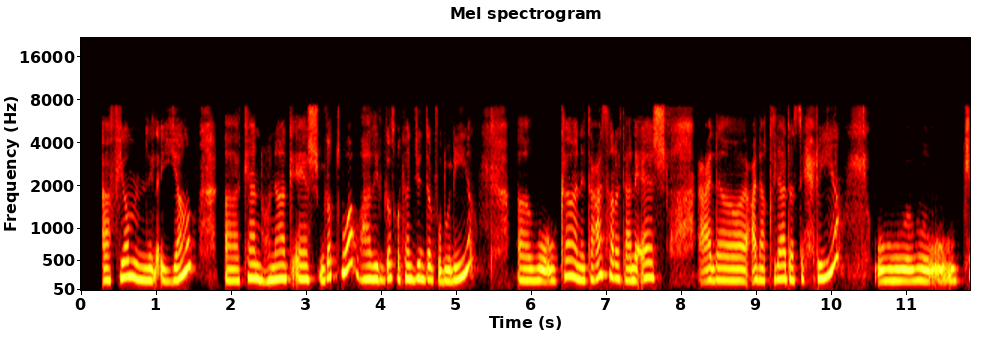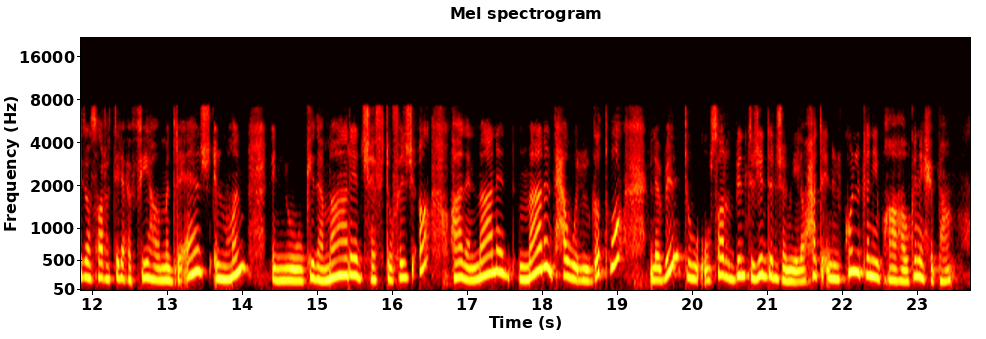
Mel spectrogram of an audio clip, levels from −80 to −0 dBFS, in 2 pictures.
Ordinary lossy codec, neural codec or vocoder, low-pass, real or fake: none; codec, 16 kHz, 2 kbps, X-Codec, HuBERT features, trained on LibriSpeech; 7.2 kHz; fake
